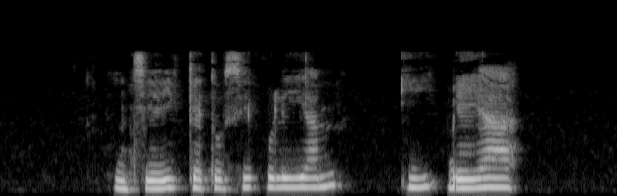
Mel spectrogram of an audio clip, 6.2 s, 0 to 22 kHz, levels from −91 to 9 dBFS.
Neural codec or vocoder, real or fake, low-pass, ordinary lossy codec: none; real; 7.2 kHz; AAC, 48 kbps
